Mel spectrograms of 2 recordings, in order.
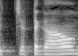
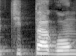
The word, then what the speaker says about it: चटगांव: इसके बाद राजा अपने देसी मुर्गियों में चटगांव भी आती है, जिसे चित्तागोंग भी कहते हैं। कुछ प्रोनाउंसिएशन में चटगांव पढ़ते हैं।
